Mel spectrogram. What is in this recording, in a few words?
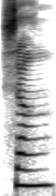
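"xiang", Mandarin Chinese syllable, second tone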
